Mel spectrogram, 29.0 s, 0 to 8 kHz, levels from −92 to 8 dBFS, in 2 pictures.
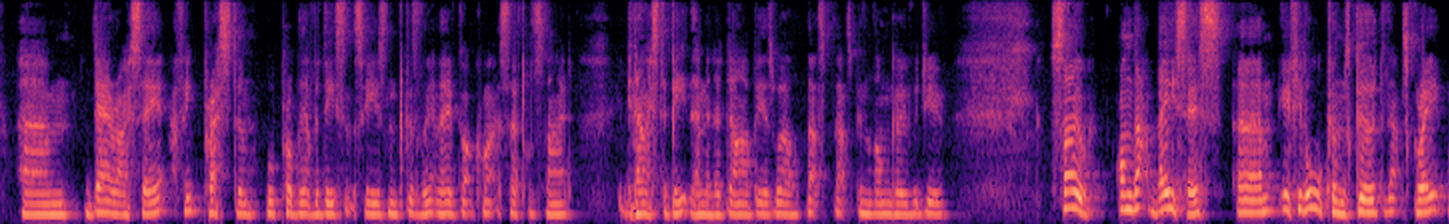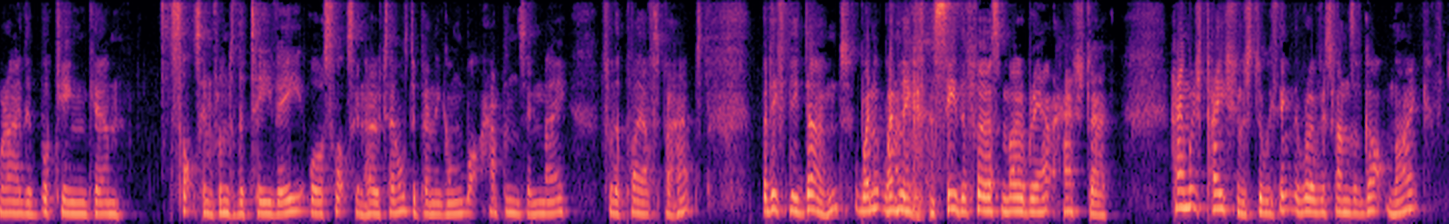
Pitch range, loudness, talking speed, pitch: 145-180 Hz, -20 LUFS, 210 wpm, 160 Hz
